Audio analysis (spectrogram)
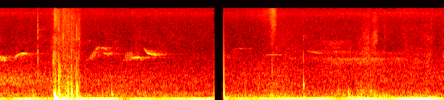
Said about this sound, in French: Je ne sais pas si vous entendez des oiseaux dehors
